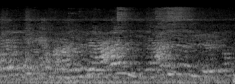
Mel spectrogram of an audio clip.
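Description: Lively, high-pitched voices speaking over each other, with a brief rustle of a nylon jacket being pulled on about a second in.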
